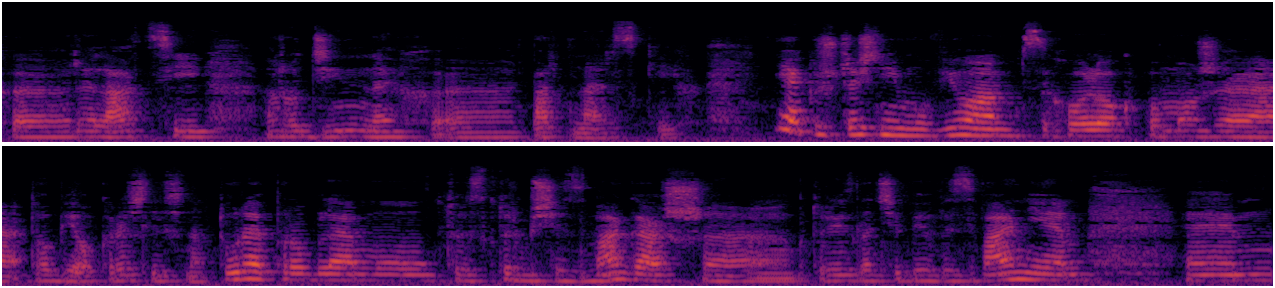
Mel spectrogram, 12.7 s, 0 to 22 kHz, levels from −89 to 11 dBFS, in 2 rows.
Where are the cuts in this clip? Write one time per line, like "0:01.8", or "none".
0:02.6
0:06.5
0:08.5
